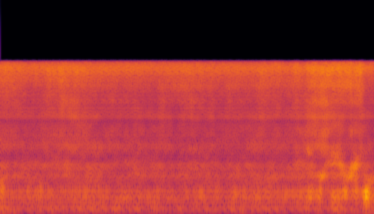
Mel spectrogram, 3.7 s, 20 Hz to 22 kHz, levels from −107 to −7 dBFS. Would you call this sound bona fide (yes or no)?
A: no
